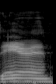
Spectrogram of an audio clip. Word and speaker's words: Aron: Hi, my name is Aaron, spelled with 1 A. Sounds like Aaron, and they get a little chuckle from that.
